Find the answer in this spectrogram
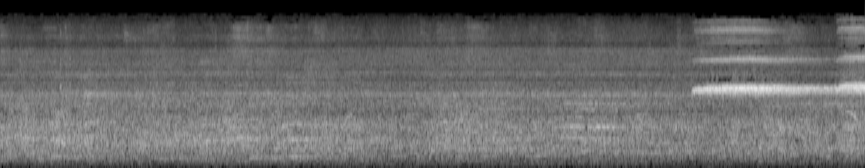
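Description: Steady murmur of spectators' voices echoing in a sports hall. About seven seconds in, a shrill, steady referee's whistle blast of about a second cuts through; in kata judging this signals the judges to give their decision.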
